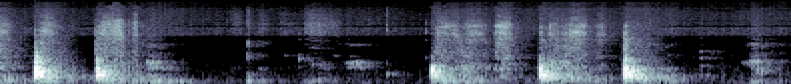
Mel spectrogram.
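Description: Pen scratching across paper in a notebook during a maths lesson, sounding as short, close strokes in quick pairs and clusters separated by brief quiet gaps, with no talk.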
